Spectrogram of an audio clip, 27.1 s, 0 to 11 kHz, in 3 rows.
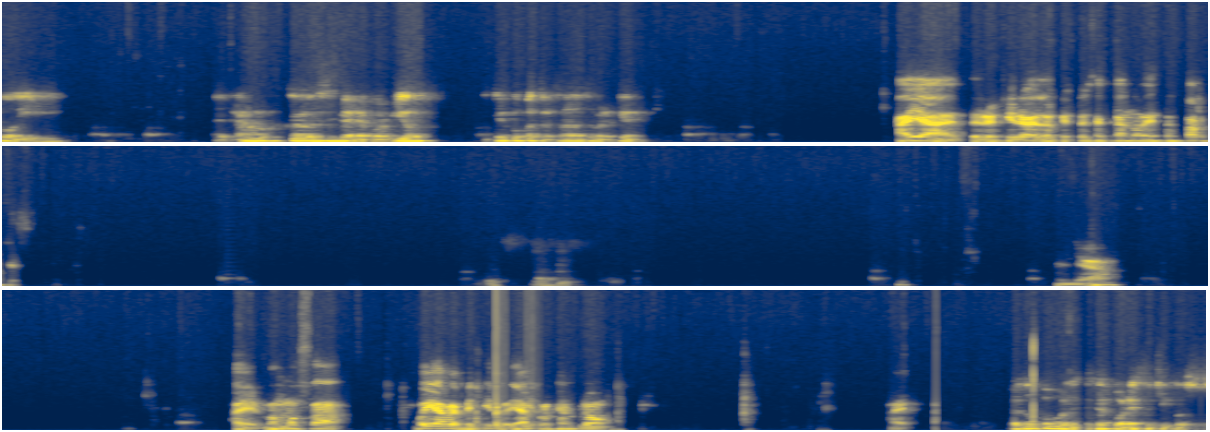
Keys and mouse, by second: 5.1-7.3 middle drag, 16.5-19.8 middle drag, 20.1 middle click, 20.8 middle click, 21.4 shift+middle click, 21.9 middle click, 22.8 Tab, 23.9 Tab.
